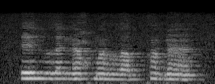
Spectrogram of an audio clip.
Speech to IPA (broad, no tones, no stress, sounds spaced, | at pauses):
e ŋ lː ɛ ŋ ɛ̃ ħ b ɐ̃ lː ɐ kː ɐ̃ ɠ ɛ̃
